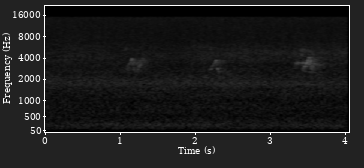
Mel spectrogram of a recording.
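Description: A small bird chirps briefly a few times over a steady outdoor hiss of freezing rain.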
